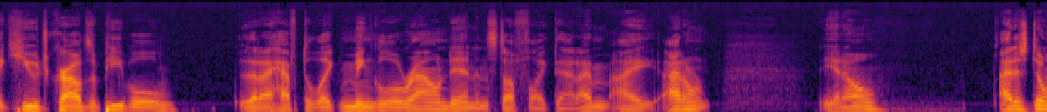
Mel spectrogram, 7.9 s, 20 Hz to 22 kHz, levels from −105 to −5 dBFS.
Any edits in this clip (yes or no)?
no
